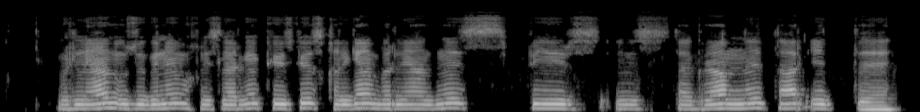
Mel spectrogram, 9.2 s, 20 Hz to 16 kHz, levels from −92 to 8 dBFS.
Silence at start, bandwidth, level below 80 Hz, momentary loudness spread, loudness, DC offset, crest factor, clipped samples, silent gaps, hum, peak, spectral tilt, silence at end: 0.6 s; 9.4 kHz; -68 dBFS; 9 LU; -27 LUFS; under 0.1%; 16 dB; under 0.1%; none; none; -10 dBFS; -6 dB/octave; 0.2 s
